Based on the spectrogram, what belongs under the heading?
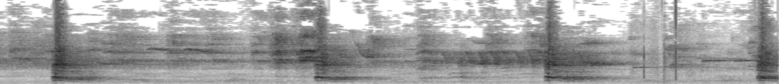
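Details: Captive rhinoceros hornbill in an aviary giving loud, hoarse barks about every two and a half seconds, each a short explosive honk; soft background hiss and faint other sounds between.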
